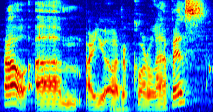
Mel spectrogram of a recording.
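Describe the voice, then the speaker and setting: A woman gamer with an exceptionally low voice, talking casually along with a game. Her intonation is animated, and faint game music plays behind her improvised replies. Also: moderate pace.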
